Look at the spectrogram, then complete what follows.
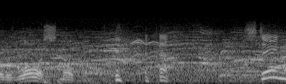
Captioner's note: Tony laughing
